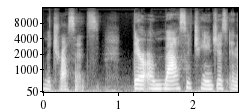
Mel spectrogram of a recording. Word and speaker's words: matrescence: It's called matrescence. What? Have you ever heard of this word? Matrescence. Spell it. So it's spelled and sounds similar to adolescence.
